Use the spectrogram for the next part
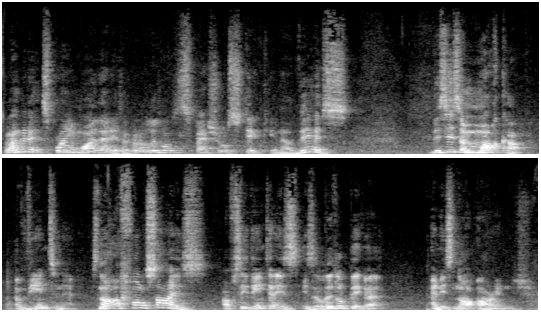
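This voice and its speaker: Brisk and a bit bright, a higher-pitched man's voice swings broadly as he performs magic for kids at a party. The middle-aged entertainer's playful patter prompts the young audience with questions, recorded on a distant mic in a roomy room with faint noise.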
